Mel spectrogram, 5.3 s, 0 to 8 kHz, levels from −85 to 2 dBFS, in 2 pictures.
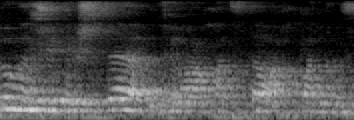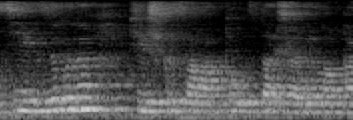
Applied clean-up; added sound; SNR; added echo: none; none; none; reverberation time 1.2 s.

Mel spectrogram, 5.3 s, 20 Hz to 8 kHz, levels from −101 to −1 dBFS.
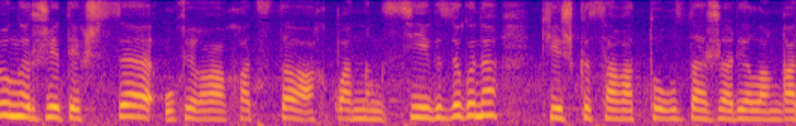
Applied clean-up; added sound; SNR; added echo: none; none; none; none.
